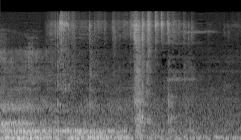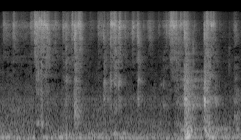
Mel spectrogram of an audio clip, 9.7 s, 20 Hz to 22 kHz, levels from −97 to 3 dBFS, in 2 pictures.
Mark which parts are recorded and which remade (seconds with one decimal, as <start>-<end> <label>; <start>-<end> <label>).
0.0-1.1 remade; 1.1-2.1 recorded; 2.1-9.6 remade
